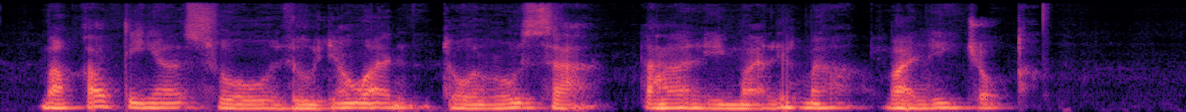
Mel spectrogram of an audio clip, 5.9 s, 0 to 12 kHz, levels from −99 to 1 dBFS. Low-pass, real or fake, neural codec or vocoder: 10.8 kHz; fake; codec, 24 kHz, 1.5 kbps, HILCodec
